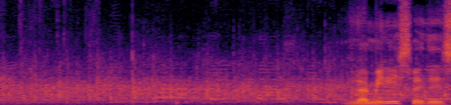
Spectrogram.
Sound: applause

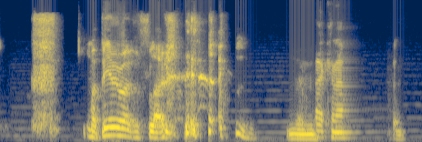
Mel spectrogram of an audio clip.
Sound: laughs

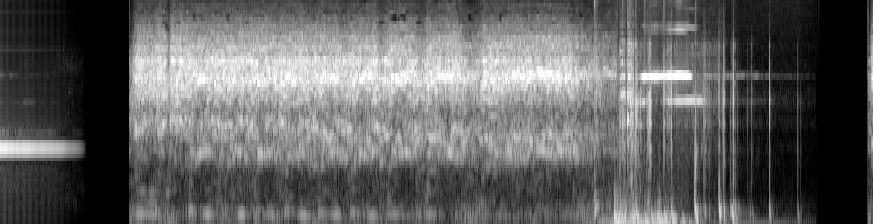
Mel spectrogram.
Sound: maniacal Laughter

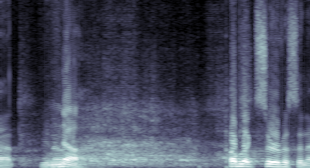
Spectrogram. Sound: laughter

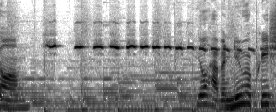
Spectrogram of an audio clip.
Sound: bird whistles

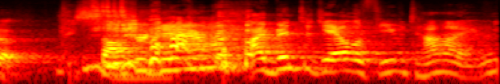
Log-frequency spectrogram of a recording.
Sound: laughing

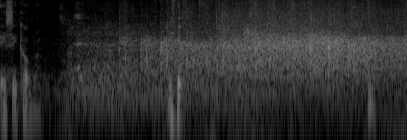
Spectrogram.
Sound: cheers, applause

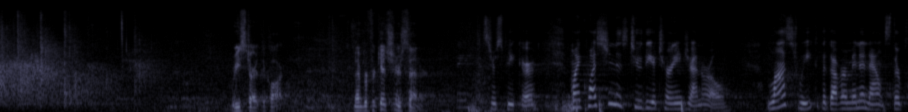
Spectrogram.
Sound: applause

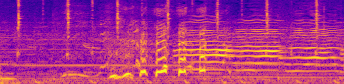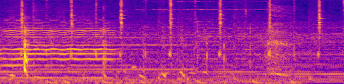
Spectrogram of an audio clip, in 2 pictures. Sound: gasps with laughter

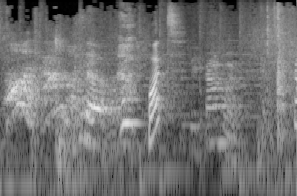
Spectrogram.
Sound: gasps

